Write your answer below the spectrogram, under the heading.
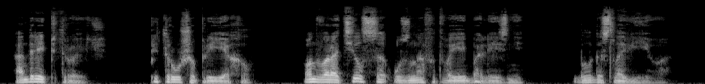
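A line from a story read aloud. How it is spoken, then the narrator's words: Mother speaking. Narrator (Russian): матушка говорит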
